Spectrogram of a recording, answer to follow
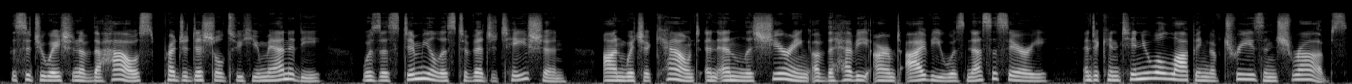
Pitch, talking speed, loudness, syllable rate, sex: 190 Hz, 150 wpm, -19 LUFS, 5.0 syllables/s, female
